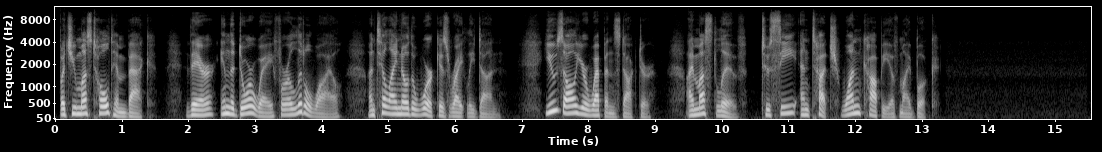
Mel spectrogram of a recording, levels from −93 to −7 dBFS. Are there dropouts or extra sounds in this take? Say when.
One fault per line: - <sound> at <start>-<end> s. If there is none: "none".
none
